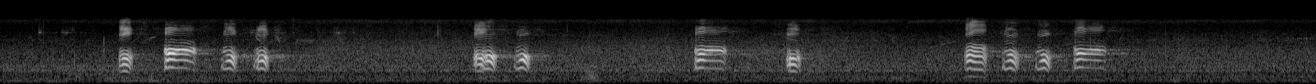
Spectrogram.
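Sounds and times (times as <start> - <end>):
fish crow uttering nasal caws: 1.2 - 2.9, 4.7 - 5.6, 6.9 - 8.2, 9.6 - 11.4.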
